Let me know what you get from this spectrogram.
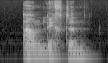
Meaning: to begin to shine, to break (of dawn), to dawn
- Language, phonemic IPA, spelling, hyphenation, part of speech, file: Dutch, /ˈaːˌlɪx.tə(n)/, aanlichten, aan‧lich‧ten, verb, Nl-aanlichten.ogg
